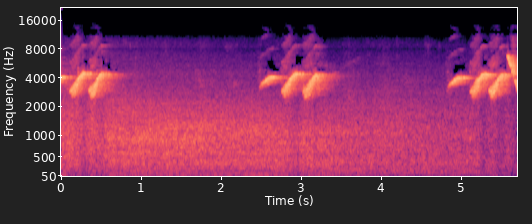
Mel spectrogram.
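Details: A double-collared seedeater (coleiro) of the "tui tui" song type repeats a short, bright phrase of sharp, sliding notes roughly every two and a half seconds, with quiet gaps between bursts.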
